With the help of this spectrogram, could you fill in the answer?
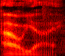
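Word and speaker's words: áo dài: hall wearing a white ow dye pronounced a Yi a traditional Vietnamese dress she had long black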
